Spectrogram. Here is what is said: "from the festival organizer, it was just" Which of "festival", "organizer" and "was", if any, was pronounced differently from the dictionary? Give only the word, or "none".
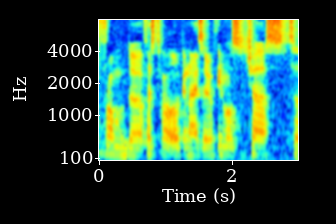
none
